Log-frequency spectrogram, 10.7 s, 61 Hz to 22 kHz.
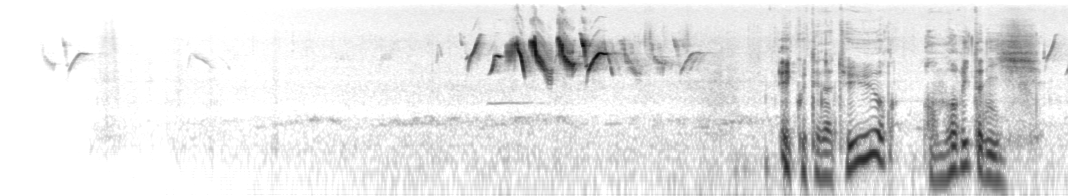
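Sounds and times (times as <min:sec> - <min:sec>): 
Sahara bunting singing among stone ruins after sunrise: 0:03.3 - 0:07.6, 0:10.2 - 0:10.6
speech: 0:07.8 - 0:10.4.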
